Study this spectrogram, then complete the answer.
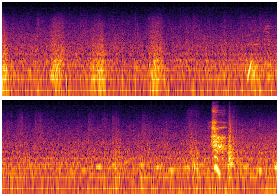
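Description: A waterfall rushes steadily in Genshin Impact, a soft, continuous wash of falling water with a few faint, brief sounds over it.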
